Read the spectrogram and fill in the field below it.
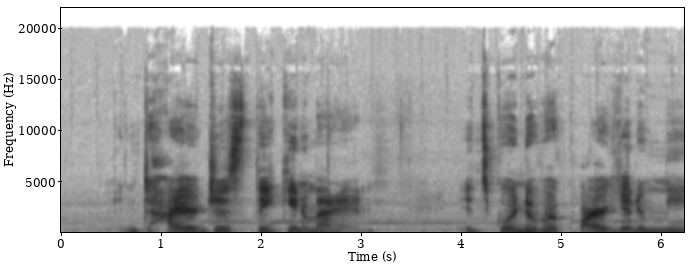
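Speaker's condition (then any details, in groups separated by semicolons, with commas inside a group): Friedreich's ataxia; ongoing fatigue; effort needed to speak clearly without stumbling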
